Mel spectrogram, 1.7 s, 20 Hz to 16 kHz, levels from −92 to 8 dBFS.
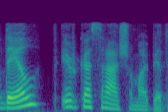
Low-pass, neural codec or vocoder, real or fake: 7.2 kHz; codec, 16 kHz, 0.5 kbps, X-Codec, WavLM features, trained on Multilingual LibriSpeech; fake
